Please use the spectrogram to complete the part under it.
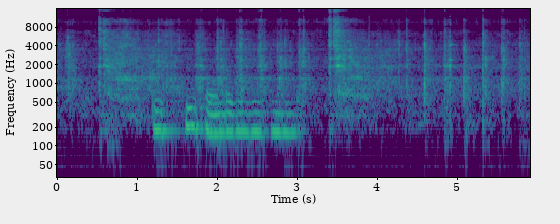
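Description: A metal spatula scrapes against a metal pan.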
